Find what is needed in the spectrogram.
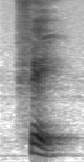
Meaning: fairy
- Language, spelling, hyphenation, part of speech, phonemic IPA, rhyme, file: Dutch, fee, fee, noun, /feː/, -eː, Nl-fee.ogg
